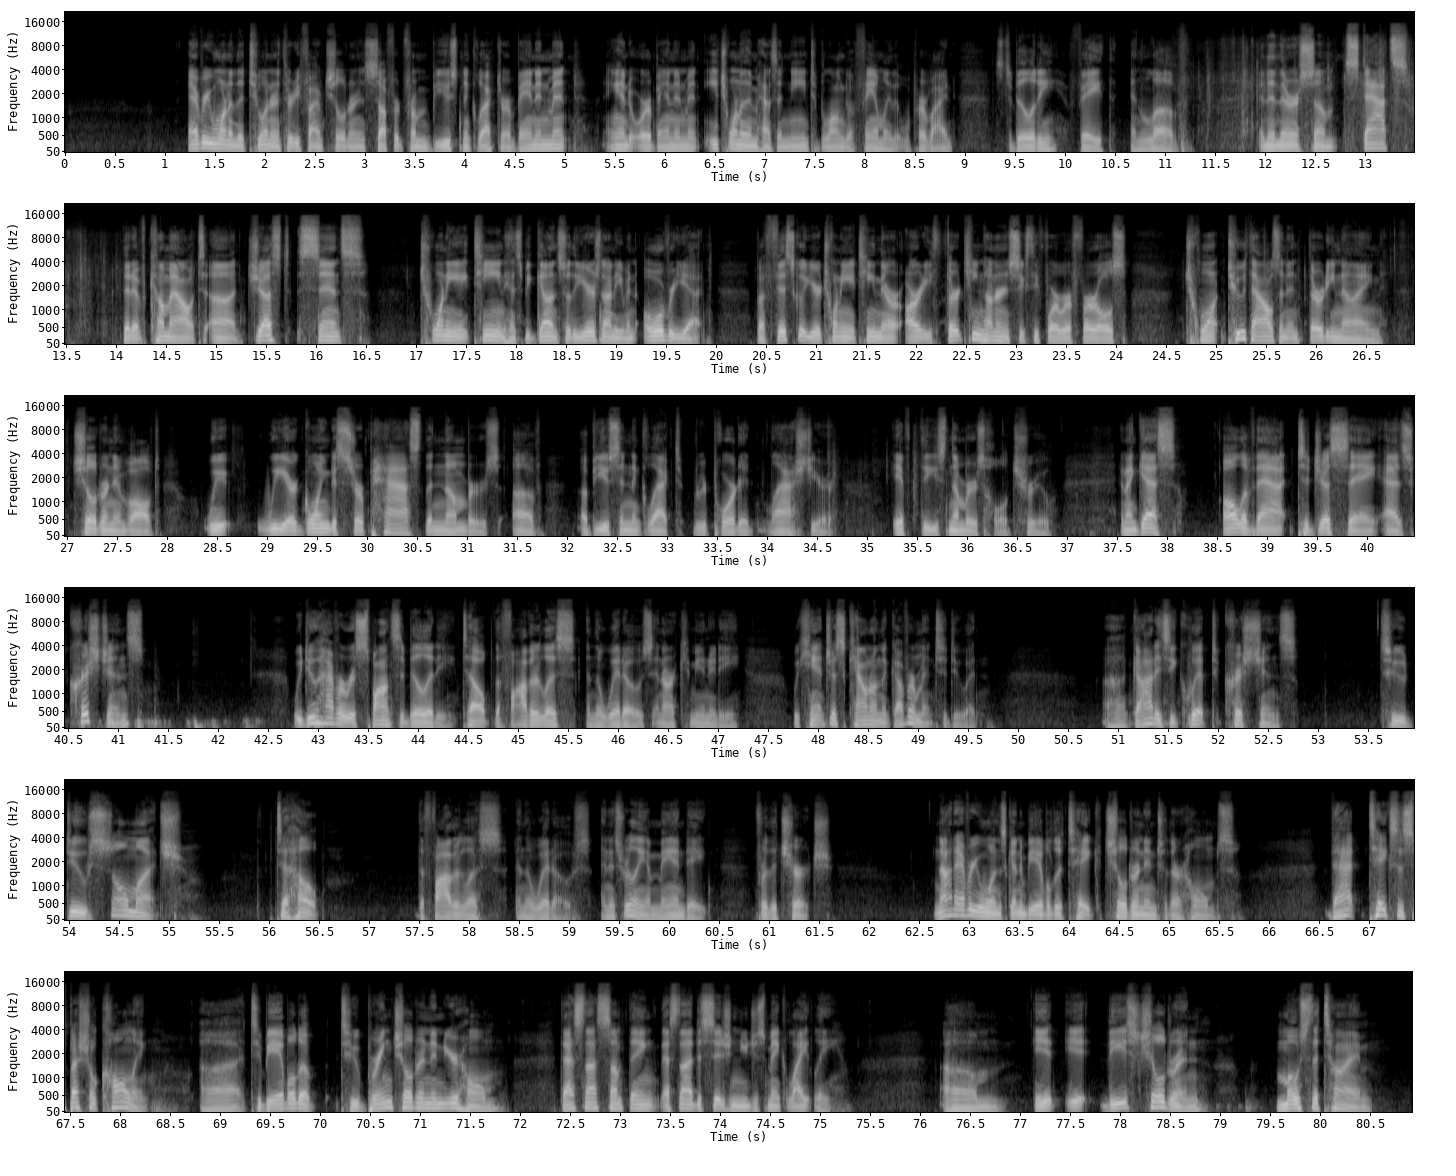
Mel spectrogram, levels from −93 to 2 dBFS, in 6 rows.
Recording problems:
none

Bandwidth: 15 kHz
